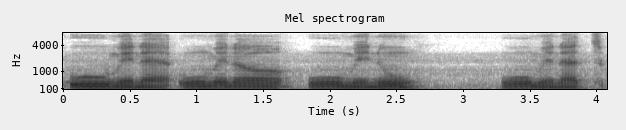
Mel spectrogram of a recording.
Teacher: مجهول که کنیم اؤمنه، باز در تمام صیغه تخفیف قلبی واجب داریم، تبدیل همزه به واو میشه اومنه اومنا اومنو اومنت اومنتا اومنه اومنت اومنتما اومنتم اومنت اومنتما اومنتن اومنت اومننا.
